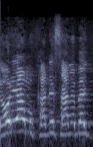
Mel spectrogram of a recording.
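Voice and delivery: ordinary delivery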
